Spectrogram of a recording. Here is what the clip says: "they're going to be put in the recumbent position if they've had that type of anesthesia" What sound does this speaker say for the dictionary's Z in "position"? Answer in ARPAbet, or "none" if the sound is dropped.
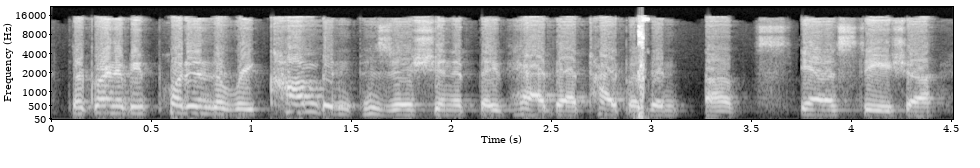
Z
